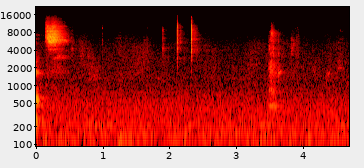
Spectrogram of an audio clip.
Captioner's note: clicking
